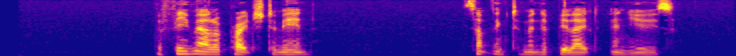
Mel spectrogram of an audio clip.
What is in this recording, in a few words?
female men approach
